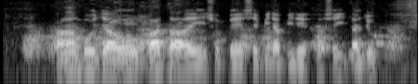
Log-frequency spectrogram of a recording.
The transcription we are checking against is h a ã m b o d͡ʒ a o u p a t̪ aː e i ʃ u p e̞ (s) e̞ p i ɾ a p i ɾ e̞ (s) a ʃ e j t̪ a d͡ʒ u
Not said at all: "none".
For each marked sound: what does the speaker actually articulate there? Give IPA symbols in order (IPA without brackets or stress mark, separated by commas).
ʃ, h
